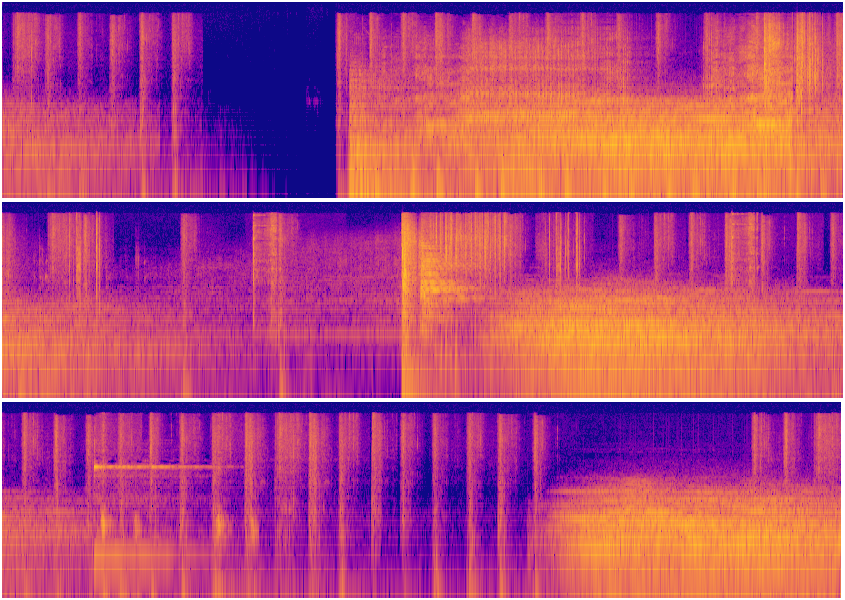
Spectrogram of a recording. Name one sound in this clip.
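Footsteps crunch steadily through undergrowth.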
